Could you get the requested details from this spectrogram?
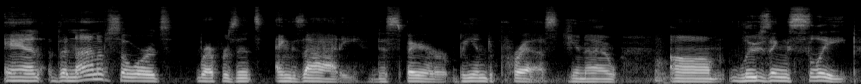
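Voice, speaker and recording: Low mellow lady w a stuffy sore throat, voice kinda breaking, casual tarot reader talking to her viewers. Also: slow. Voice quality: congested, thick sore-throat voice that breaks here and there. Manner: folksy, chatty, addresses viewers as guys. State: sore throat with sinus drainage, voice slightly off and breaking up. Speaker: tarot reader and channel host.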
